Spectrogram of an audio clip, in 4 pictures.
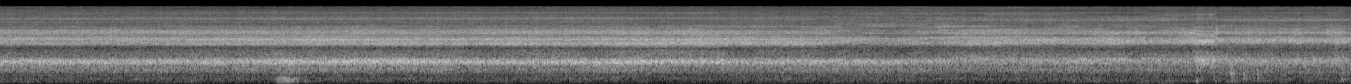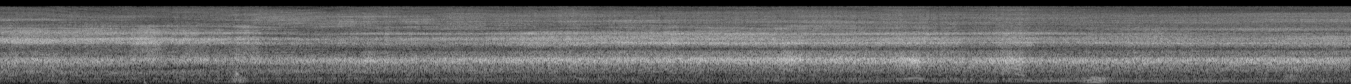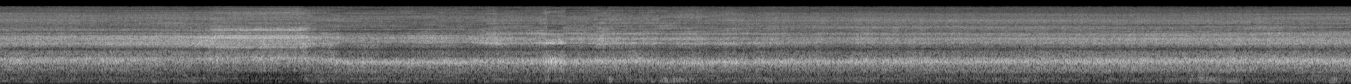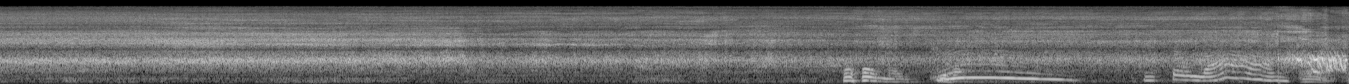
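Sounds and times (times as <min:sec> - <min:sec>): saliva ejector suction hissing: 0:02.6 - 0:04.2, 0:06.1 - 0:34.4, 0:44.0 - 0:54.0.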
